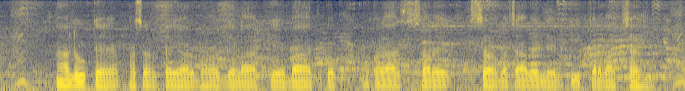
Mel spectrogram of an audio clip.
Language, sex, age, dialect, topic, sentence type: Maithili, male, 25-30, Eastern / Thethi, agriculture, question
